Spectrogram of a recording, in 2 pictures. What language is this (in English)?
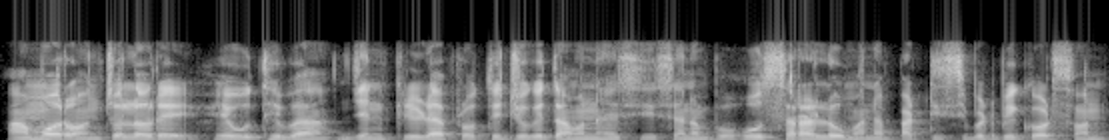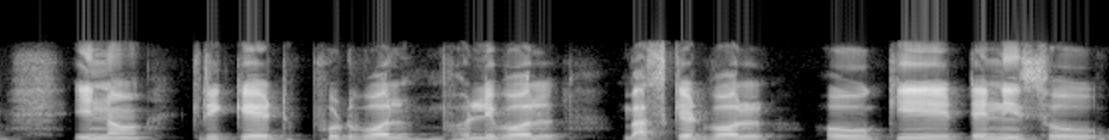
Odia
